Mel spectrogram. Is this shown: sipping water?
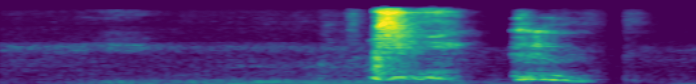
no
